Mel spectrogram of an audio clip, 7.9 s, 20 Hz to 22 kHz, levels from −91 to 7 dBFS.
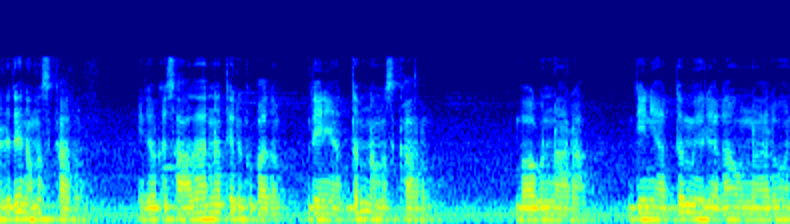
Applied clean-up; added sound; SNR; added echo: none; none; none; none.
